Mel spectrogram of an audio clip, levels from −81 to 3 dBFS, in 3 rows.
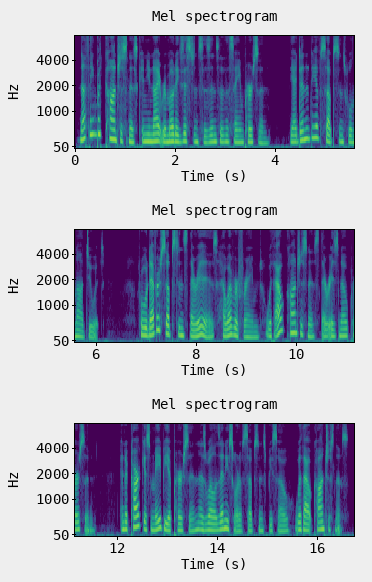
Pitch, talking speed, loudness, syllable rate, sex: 195 Hz, 180 wpm, -20 LUFS, 5.9 syllables/s, female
